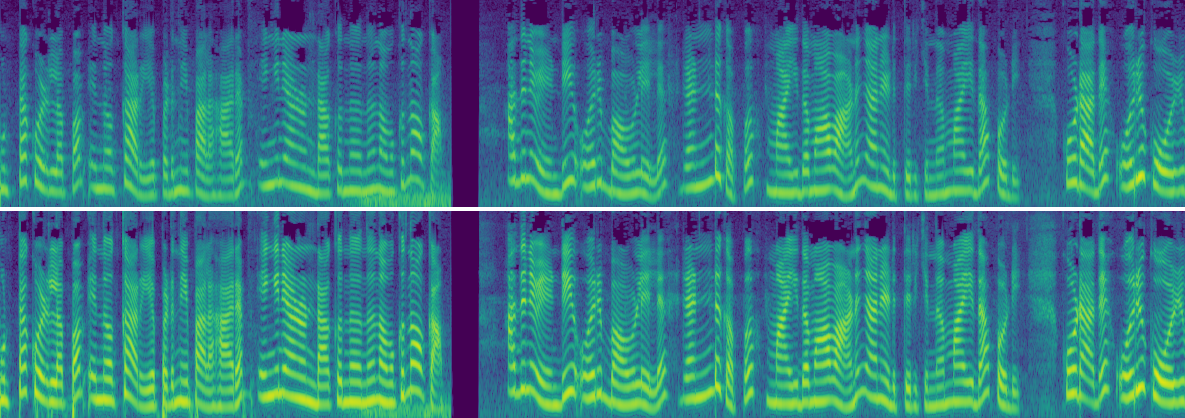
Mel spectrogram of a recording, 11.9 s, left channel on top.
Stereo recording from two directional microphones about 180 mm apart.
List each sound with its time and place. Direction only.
0.0 s speech: 50° right (ahead or behind)
5.0 s speech: 20° right (ahead or behind)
